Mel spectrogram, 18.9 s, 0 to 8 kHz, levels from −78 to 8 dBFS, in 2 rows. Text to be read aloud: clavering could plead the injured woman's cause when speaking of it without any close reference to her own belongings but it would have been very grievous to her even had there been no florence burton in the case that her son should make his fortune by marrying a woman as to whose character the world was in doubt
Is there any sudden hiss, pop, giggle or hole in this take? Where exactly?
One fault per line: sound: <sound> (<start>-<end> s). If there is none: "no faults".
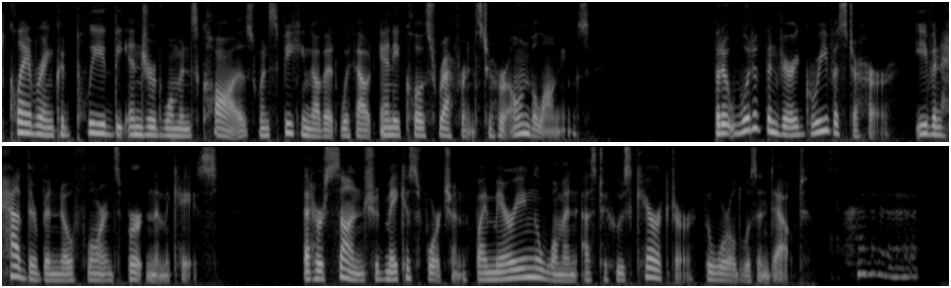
sound: laugh (17.7-18.7 s)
